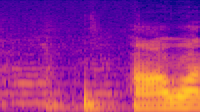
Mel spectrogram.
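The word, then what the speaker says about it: hour: है right first वाला आवर आ रहा है आवर में क्या आ रहा है एच का आवर आ रहा है एच यहां पर साइलेंट रहता है है यहां पर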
